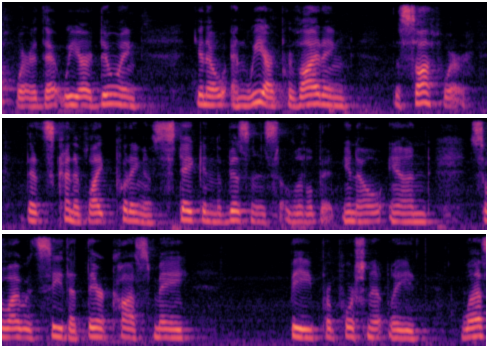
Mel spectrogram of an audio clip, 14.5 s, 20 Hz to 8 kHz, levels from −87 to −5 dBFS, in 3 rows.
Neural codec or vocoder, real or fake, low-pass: none; real; 7.2 kHz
